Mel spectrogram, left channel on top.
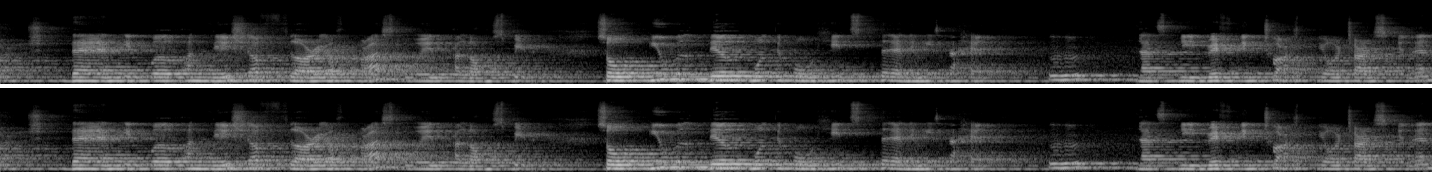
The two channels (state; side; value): identical; both; correlation 1.00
